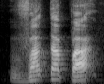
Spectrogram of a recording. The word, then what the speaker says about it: vatapá: típico da culinária baiana vatapá tem a última sílaba tônica é portanto uma palavra oxítona terminada em a e por isso ela é acentuada por exemplo se eu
